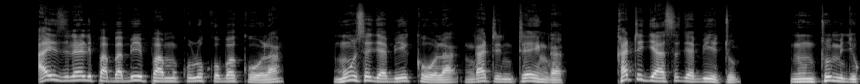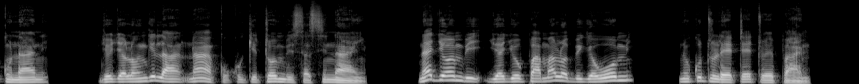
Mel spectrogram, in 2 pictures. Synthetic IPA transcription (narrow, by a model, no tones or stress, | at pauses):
ais̬ilaɛlipababipamukulukɔbakɔla | musaɟabiːkɔlaŋɡatin̩tɛŋɡa | katiɟasaɟabitu | nun̩tumiɟukunani | ɟɔɟwalɔŋɡilanakukukitɔmbisasinaḭ | naɟɔmbiɟwaɟɔpamalɔbiɡawɔmi | nukutulɛtɛtwɛpa̰ni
